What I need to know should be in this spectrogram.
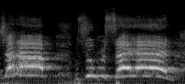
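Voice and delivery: loud, high defiant shout; kid yelling back. Retold or imitated. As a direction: imitate a child screaming at mom. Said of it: "Why are you yelling".

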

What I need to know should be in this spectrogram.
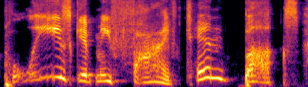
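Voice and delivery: high, slow whiny pleading; mock begging. Host imitating a broke man begging for cash, high whine. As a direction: beg in a high stretched whine. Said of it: "beg and plead".

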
